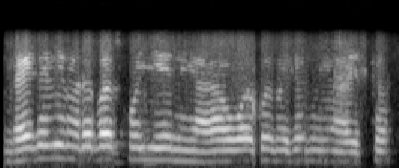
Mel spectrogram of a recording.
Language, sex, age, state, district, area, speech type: Urdu, male, 18-30, Uttar Pradesh, Gautam Buddha Nagar, urban, conversation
